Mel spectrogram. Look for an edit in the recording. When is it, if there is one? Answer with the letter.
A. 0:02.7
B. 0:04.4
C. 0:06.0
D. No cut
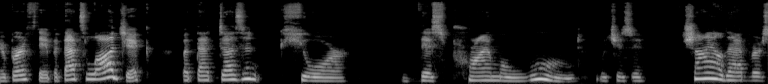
D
